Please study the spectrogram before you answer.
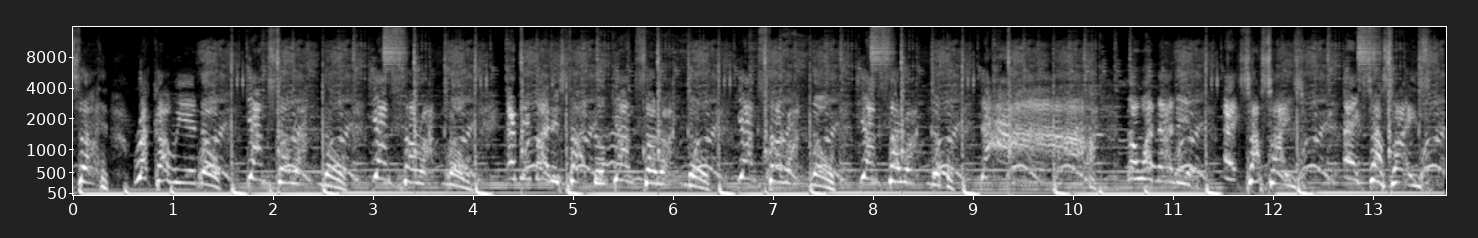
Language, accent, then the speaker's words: English; Jamaica; also born or lived in East Coast; I'm Jamaican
